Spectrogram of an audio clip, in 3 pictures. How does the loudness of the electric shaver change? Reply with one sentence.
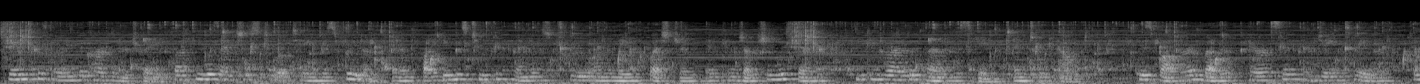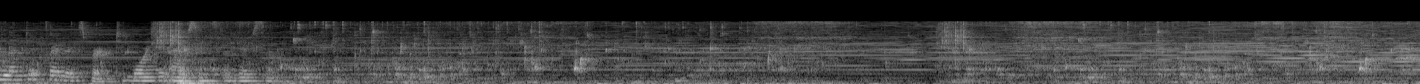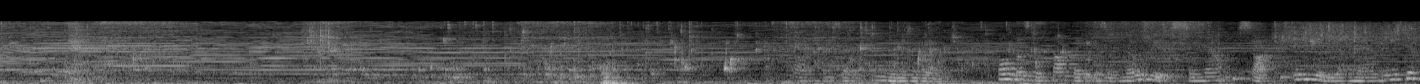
The volume of the electric shaver goes up, then down.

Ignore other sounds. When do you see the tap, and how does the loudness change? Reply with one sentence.
You can hear the tap from 0.0 to 42.5 s, at a steady volume.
